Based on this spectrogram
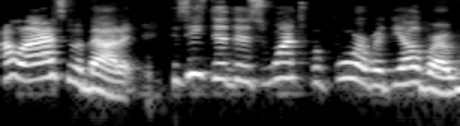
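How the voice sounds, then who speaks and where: With a Southern Appalachian accent, a woman talks at a fairly quick pace, her tone animated and her intonation lively. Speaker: live streamer, political commentator. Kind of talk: casual live stream rant.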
